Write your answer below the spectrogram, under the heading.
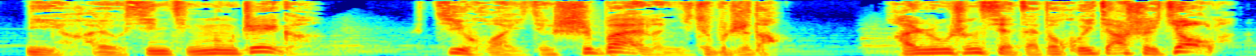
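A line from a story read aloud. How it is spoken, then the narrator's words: Harsh, angry. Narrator (Chinese): 男人瞪眼厉声的说道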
